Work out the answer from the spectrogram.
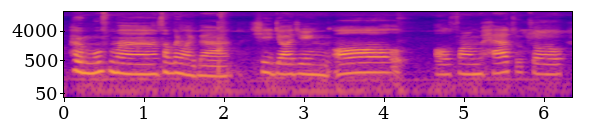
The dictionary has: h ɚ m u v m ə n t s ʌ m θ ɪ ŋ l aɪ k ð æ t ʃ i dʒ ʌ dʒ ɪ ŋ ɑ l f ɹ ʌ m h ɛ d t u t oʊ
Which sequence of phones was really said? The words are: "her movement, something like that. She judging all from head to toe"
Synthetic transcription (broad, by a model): h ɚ m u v m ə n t s ʌ m θ ɪ ŋ l aɪ k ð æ t ʃ i dʒ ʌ dʒ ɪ ŋ ɑ l f ɹ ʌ m h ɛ t u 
